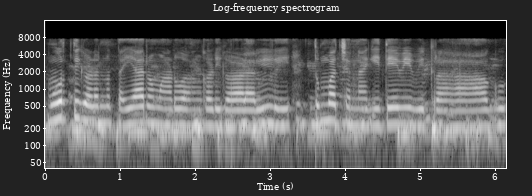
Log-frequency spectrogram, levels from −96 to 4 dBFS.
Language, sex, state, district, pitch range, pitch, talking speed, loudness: Kannada, female, Karnataka, Raichur, 220-245 Hz, 225 Hz, 105 wpm, -18 LUFS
